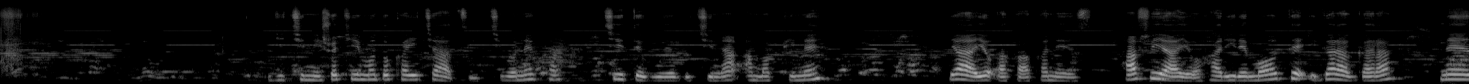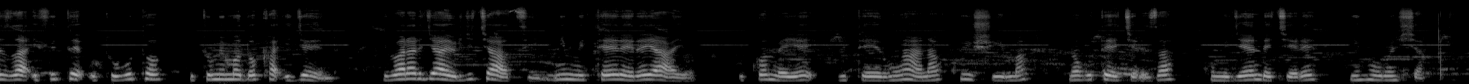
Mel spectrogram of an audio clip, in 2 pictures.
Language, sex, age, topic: Kinyarwanda, female, 36-49, education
